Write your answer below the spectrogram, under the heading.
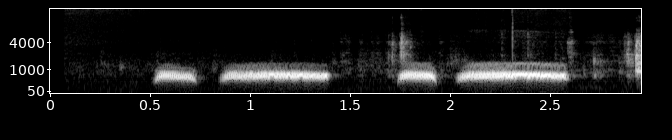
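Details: Male and female spotted doves cooing to stir up a trained bird: low, hollow coos, each a short note followed by a longer, steady drawn-out one, repeated in two pairs over a quiet background.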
